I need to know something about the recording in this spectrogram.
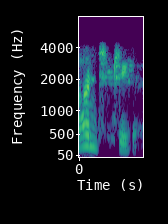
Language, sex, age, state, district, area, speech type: Punjabi, male, 18-30, Punjab, Muktsar, urban, conversation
